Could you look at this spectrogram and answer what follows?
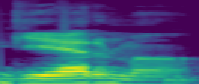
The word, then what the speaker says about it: Guillermo: Guillermo.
